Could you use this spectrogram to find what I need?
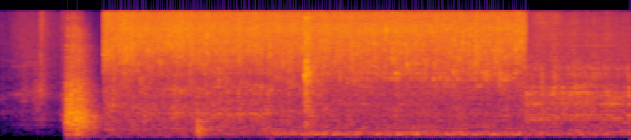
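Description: Water runs from a tap into a bathtub.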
